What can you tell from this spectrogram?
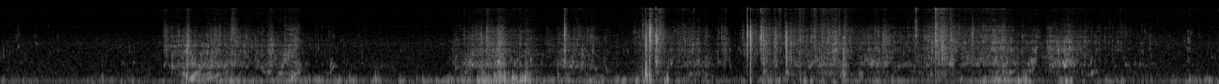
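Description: River water sloshing and splashing in irregular bursts as a person wades through it, with a few sharp clicks among them.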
